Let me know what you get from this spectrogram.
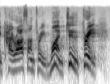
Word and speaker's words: kairos: To say it properly, you really have to get the guttural kairos.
